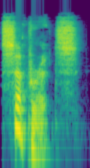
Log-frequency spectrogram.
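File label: "separates", British English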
